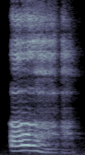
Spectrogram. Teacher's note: ہاں کی ادائیگی کے دوران سانس جاری رہتا ہے اور حلق کے آخری حصے سے ادا ہوتا ہے, مڈل آف تھروٹ سے نہیں ہوتا.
